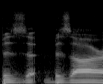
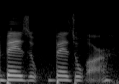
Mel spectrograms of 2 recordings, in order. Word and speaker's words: bezoar: I always said bizarre. I'd never. I don't even know if that's Bezoar. I have no idea. Bezoar. I don't know. Yeah. I think you said it right. Was wanting to point out that I've said it wrong for years.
